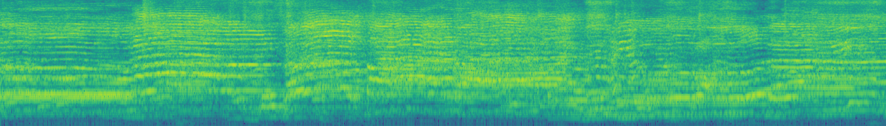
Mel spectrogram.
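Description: A group of children and women singing a birthday song together.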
